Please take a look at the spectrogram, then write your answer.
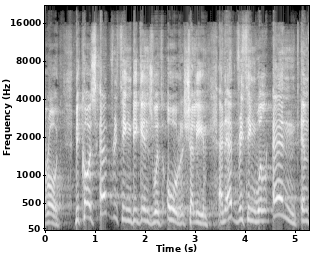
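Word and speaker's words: אורשלם: In Aramaic, the proper pronunciation of the word is Ur-Shalim. Ur-Shalim. And we abbreviate it and we call it Orshlim.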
